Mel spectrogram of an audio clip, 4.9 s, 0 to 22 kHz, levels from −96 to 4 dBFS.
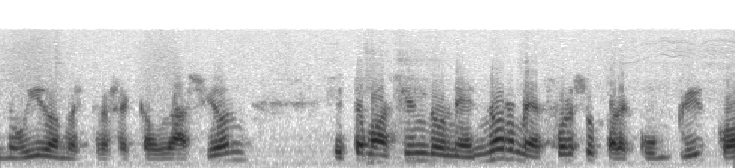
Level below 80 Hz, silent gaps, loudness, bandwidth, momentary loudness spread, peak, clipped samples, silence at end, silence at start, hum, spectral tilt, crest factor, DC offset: -72 dBFS; none; -20 LUFS; 10 kHz; 10 LU; -6 dBFS; under 0.1%; 0 s; 0 s; none; -6 dB/octave; 14 dB; under 0.1%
